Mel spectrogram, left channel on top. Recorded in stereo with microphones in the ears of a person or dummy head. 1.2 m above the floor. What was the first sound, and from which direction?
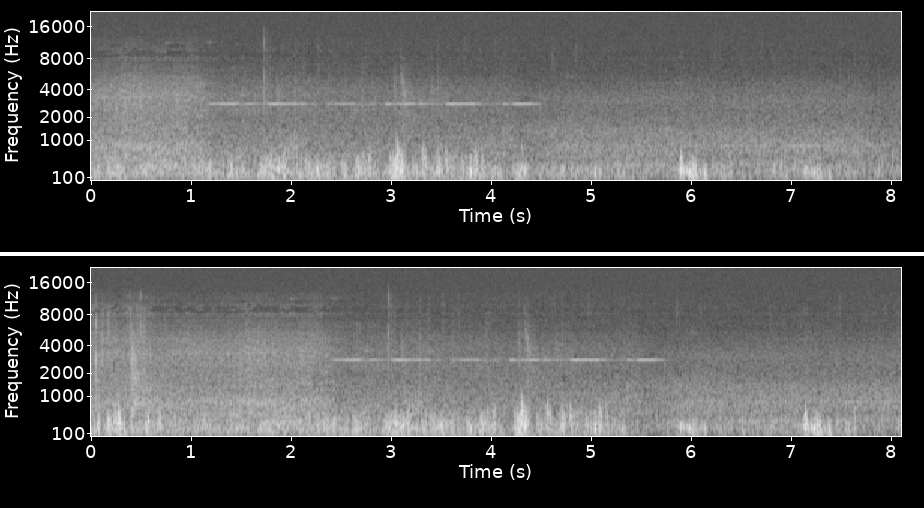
Only background noise.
